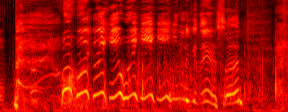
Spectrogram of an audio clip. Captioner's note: cackling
